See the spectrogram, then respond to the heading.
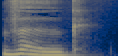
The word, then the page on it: vogue: British English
